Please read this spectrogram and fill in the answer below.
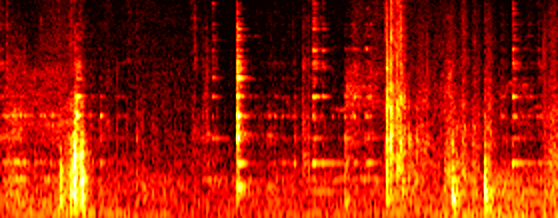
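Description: Metal pliers clicking and clinking on steel wire as the wires are twisted tight around a bonsai's root ball. Scattered sharp clicks and knocks with brief ringing, the loudest under a second in and about two and a half seconds in, then a cluster near four seconds.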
